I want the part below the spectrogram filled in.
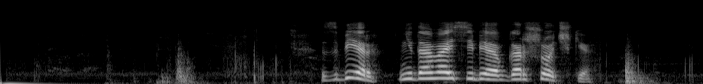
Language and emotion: Russian, angry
